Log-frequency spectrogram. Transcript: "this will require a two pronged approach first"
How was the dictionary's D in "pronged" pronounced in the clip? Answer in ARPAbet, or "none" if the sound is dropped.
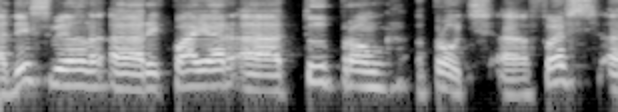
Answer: none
